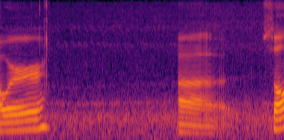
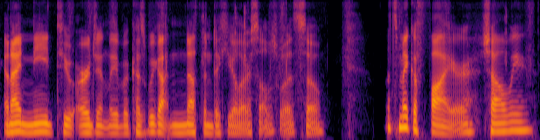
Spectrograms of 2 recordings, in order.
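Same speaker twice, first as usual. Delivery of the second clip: normal talking voice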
